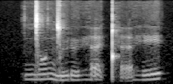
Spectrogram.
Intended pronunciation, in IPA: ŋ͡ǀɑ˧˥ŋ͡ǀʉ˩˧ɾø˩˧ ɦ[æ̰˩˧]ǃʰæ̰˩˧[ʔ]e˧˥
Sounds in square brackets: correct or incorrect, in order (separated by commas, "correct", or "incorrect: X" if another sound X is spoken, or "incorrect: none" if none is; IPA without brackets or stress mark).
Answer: incorrect: æ̰˧˥, incorrect: ɦ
